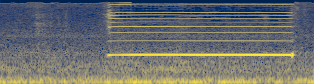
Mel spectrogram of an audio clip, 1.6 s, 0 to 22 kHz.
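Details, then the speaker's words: Bose QC30 left earbud with water ingress and corrosion: a piercing whistle near 1.4 kHz when the front sound port is blocked. This is noise-cancelling feedback from a displaced front mic that breaks the front cavity seal. "凡说是降噪的耳机，它都要把这个前腔啊，进行一个密封。如果不密封或者密封不到位呢，它都会出现这种啸叫。"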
